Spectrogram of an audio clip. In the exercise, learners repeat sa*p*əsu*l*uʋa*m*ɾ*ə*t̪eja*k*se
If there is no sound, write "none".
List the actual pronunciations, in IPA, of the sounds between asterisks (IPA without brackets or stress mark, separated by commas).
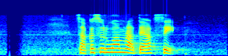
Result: k, ɾ, m, a, k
